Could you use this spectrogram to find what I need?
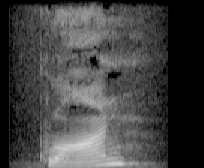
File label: "kwaan", Cow Creek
